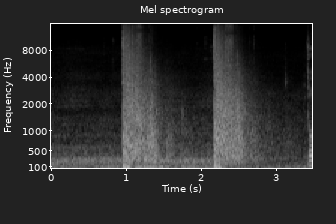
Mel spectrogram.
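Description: A gun fires two loud shots.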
